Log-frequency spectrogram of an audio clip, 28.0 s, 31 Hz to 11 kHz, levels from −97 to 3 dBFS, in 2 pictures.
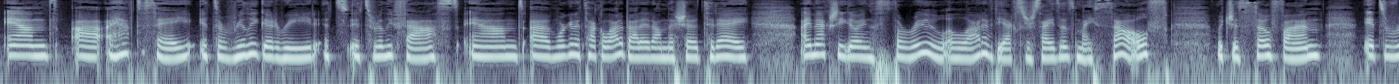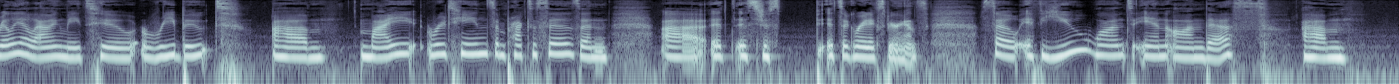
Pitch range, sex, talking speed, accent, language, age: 200-230 Hz, female, 150 wpm, American, English, 30-49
